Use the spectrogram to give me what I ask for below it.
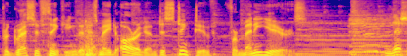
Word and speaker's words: Oregon: I have to say is not pronounced origon it didn't go anywhere there is not any on the end of it it's Oregon a former governor of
